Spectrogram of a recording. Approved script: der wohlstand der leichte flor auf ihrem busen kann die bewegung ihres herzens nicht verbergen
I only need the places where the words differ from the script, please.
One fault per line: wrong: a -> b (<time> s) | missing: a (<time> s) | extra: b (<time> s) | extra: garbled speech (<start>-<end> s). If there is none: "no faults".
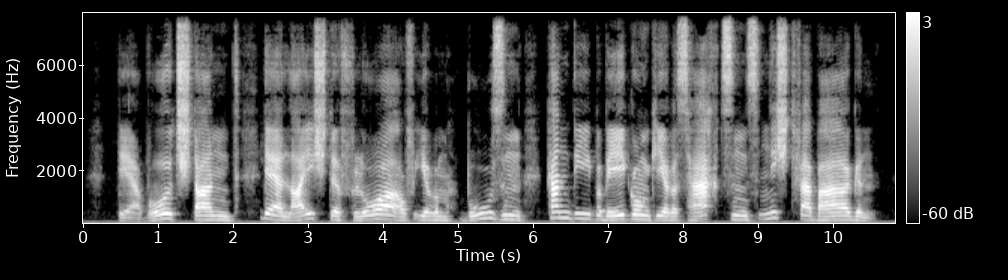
no faults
